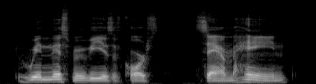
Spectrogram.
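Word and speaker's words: Samhain: movie is of course Sam Hayne or technically his name should be sa andic his Celtic pronunciation but then we wouldn't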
